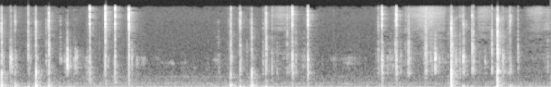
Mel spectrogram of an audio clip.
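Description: Fingertips rapidly press the keys of a Razer Tartarus Chroma plastic backlit gaming keypad. Sharp, bright plastic clicks come in quick bursts separated by brief pauses, each tap cutting off almost instantly over a low background rumble.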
